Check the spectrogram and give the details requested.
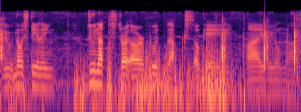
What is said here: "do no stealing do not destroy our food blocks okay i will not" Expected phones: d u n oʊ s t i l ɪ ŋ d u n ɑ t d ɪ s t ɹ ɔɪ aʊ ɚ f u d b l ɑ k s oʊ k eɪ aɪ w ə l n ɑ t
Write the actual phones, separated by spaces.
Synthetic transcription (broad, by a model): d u n oʊ s t i l ɪ ŋ d u n ɑ t d ɪ s t ɹ ɔɪ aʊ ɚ p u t b l ɑ k s oʊ k eɪ aɪ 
